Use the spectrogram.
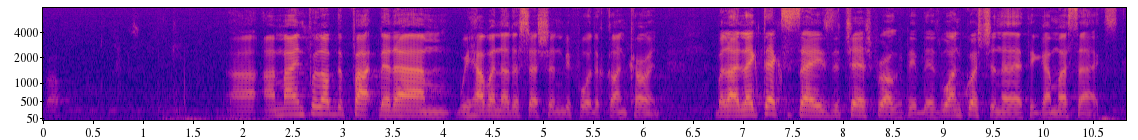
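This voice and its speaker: A man's voice: medium pitch, normal speed. A man chairing a conference session, courteous and formal. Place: large conference hall. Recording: hall reverb with faint noise.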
